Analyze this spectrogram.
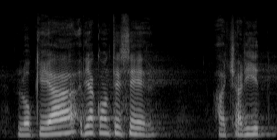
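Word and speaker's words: אחרית: Postreros es acharit, así como suena con CH, se pronuncia acharit, acharit.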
